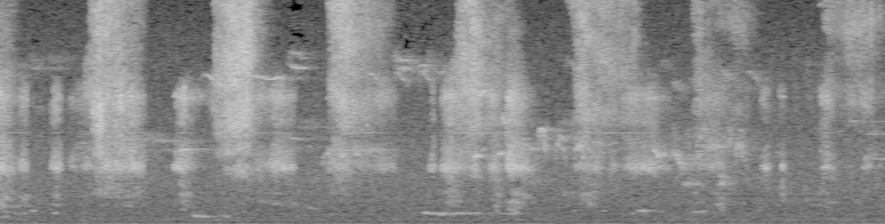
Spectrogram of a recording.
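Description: Birds chirping outdoors, a short high, hissy call about once a second.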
